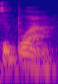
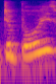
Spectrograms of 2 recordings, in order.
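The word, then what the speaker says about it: Du Bois: name would be pronounced Dwis, but Dubo was writing about race and power. And so he chose to use, I guess, a more, if you like, Americanized version of his name.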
